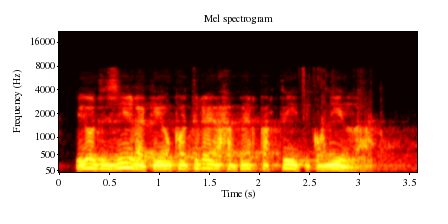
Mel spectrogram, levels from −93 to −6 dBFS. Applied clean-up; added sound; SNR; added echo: neural separator model SepFormer DNS4.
